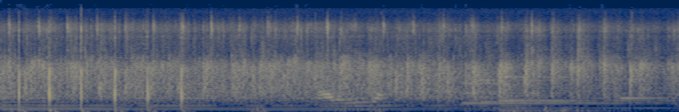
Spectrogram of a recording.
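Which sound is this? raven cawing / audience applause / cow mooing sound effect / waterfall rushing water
audience applause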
